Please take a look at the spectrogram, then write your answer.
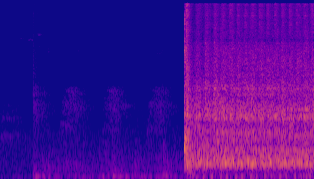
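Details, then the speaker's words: Vauxhall Viva HC with rebuilt carburetor, started on carb cleaner: starter cranks in slow rhythmic bursts, then engine catches and runs; with fuel in the carb it won't start. "it starts with the car cleaner down our neck kicks over lovely she's fire and lovely but when you put a bit of fuel in the cob she won't start"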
